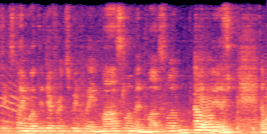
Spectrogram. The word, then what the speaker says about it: Muslim: have the same beliefs and practices that mainstream Muslims to have and but yes about a third about I would say about a quarter to a third of the American Muslim community is African American so to answer that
